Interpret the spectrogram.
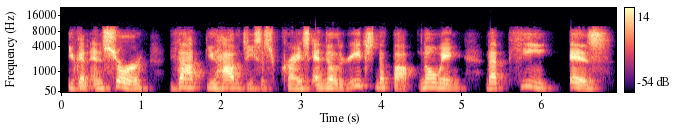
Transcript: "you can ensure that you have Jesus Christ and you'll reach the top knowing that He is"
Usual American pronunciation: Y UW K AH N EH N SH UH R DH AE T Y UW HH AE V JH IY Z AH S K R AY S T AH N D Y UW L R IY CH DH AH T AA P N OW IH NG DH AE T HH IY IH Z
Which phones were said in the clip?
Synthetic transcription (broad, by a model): Y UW K AH N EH N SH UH R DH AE T Y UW HH AE V JH IY S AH S K R AY S T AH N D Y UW L R IY CH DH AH T AA P N OW IH NG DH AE T HH IY IH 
